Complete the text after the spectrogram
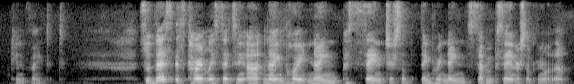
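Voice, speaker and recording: A Scottish accent carries a dark, mellow, somewhat breathy tone. Loudness swings widely while pitch varies in an ordinary way. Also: woman, very deep, low pitch for a woman. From Scotland. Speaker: cross-stitch video creator. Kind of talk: casual show-and-tell vlog. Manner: fast.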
